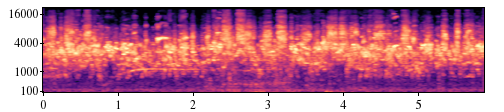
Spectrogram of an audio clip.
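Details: Budgies, Australian parrots housed as breeding pairs, fill the air with constant high chirping and warbling, with a brief clear whistle standing out early on.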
